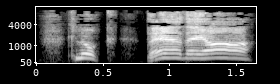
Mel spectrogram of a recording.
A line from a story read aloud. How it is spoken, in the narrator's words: shouted von Eaglefeld excitedly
